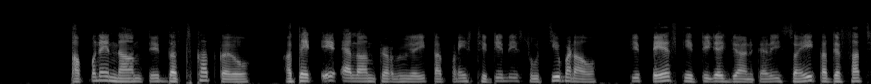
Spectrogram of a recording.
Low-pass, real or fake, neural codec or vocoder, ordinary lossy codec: 7.2 kHz; fake; codec, 16 kHz, 0.5 kbps, X-Codec, HuBERT features, trained on general audio; none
